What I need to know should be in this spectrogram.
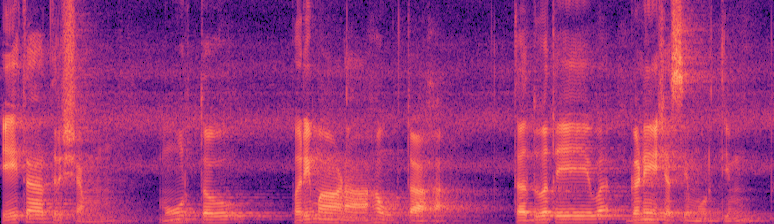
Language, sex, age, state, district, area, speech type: Sanskrit, male, 30-45, Karnataka, Shimoga, rural, spontaneous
